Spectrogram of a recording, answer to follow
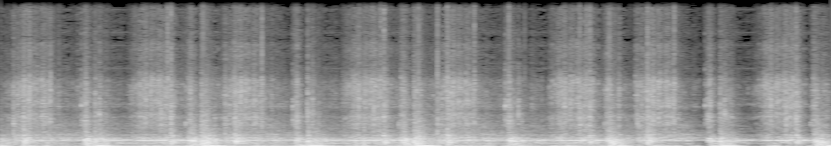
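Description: Domestic knitting machine carriage being pushed back and forth along the needle bed, knitting row after row in a continuous mechanical clatter that swells and fades about once a second with each pass.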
